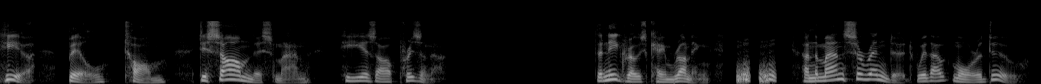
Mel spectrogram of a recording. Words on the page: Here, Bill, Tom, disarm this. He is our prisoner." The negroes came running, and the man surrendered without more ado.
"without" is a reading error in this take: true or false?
false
